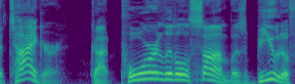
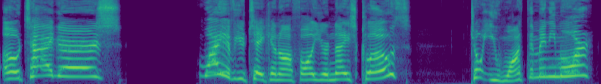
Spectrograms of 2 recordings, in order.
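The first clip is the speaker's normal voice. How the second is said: much higher and louder, calling to the tigers; boy calls to the fighting tigers; 13 semitones higher, 5 dB louder than usual. Acted. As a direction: call out across to them. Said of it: "called out".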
